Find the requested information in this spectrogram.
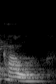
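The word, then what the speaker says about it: hour: जैसे first word है आवर, यानी इसमें एच जो है वो साइलेंट है, आवर बोला जा रहा है इसको।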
